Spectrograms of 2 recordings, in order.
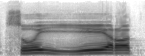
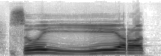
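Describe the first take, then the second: The two takes are said the same way.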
